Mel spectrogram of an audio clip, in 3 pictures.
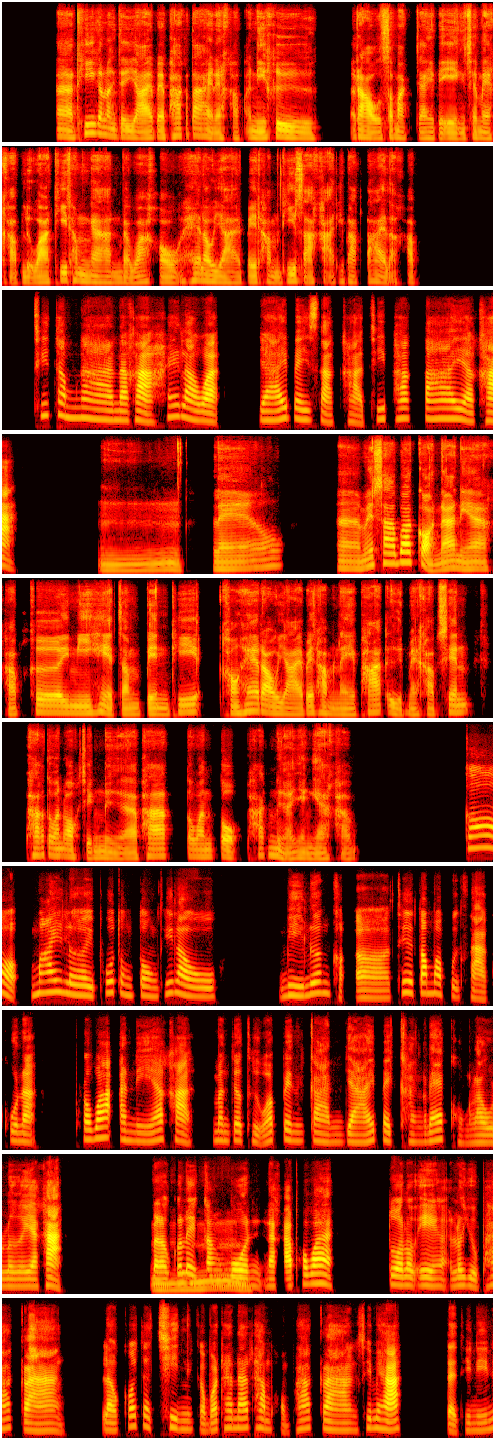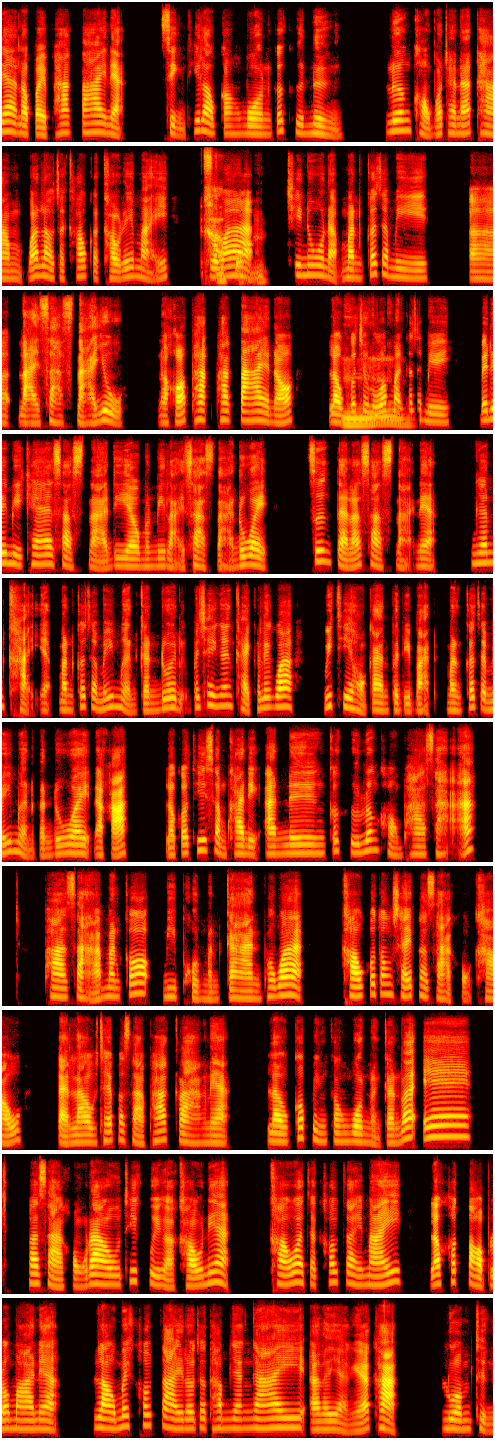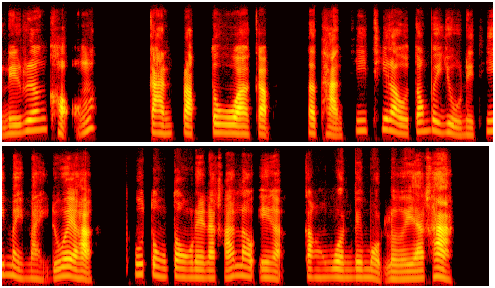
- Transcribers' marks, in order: "ยู่นะคะ" said as "นาคอบ"; tsk
- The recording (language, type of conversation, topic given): Thai, advice, ฉันจะปรับตัวเข้ากับวัฒนธรรมและสถานที่ใหม่ได้อย่างไร?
